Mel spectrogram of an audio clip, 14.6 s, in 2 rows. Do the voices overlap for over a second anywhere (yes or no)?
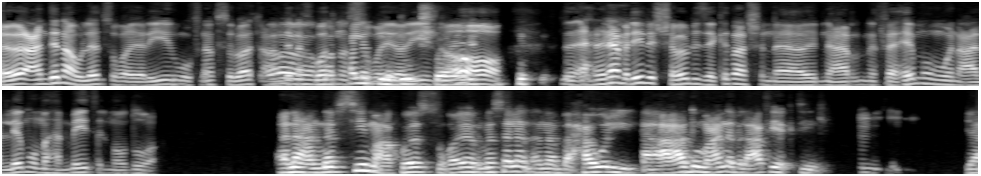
yes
